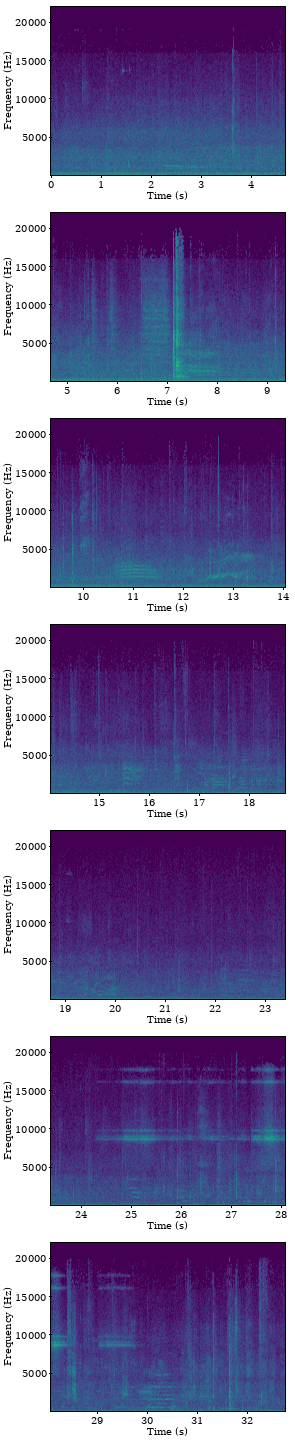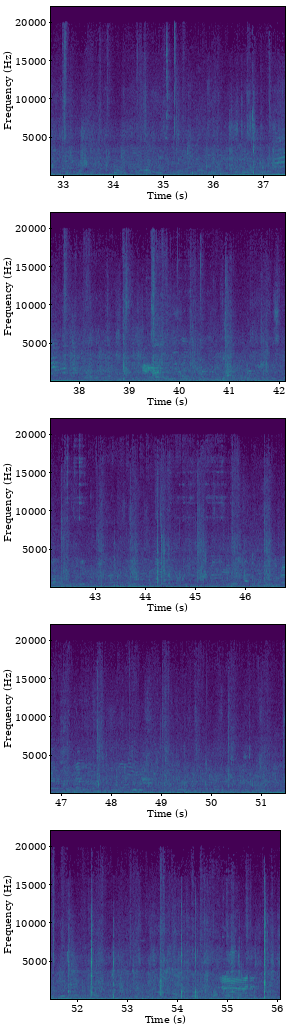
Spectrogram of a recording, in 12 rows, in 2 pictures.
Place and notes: Gleisdreieck, Köln - walk in a rail triangle, ambience
Köln, Gleisdreieck (rail triangle), an interesting and strange enclosed area, surrounded by rail tracks. Walk between the tennis and soccer sports fields
(Sony PCM D50, Primo EM172)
